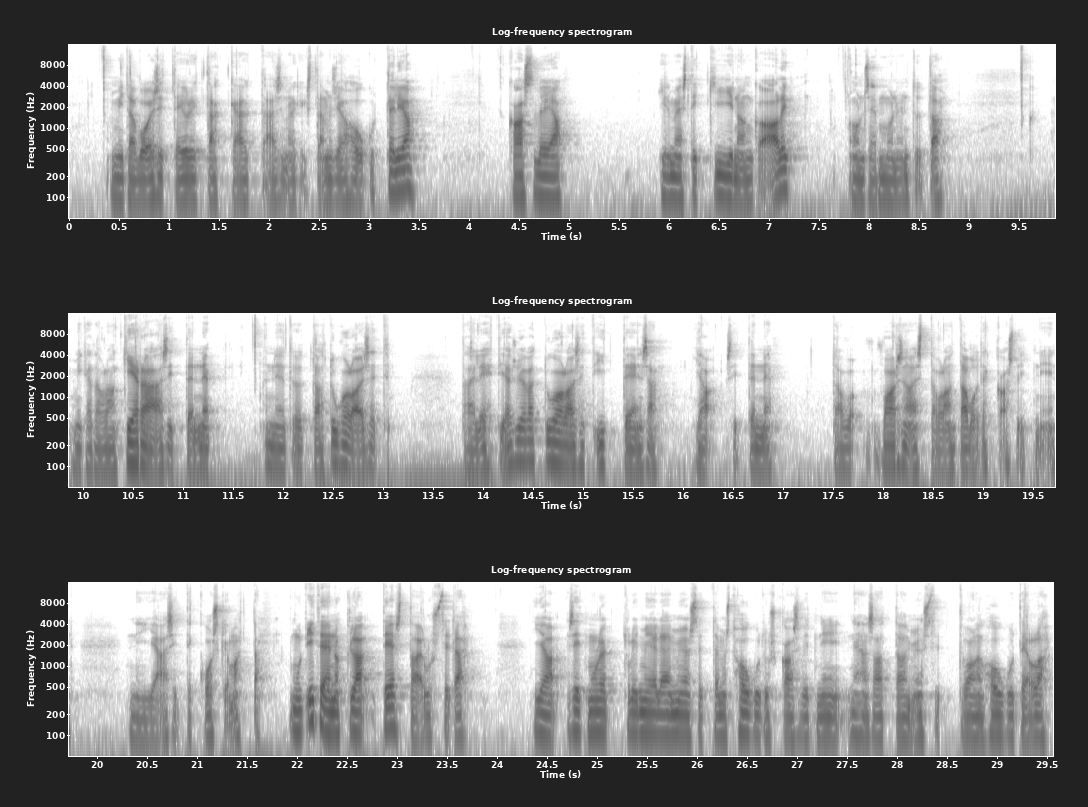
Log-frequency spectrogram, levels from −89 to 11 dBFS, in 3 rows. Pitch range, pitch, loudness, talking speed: 90-100 Hz, 95 Hz, -32 LUFS, 125 wpm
